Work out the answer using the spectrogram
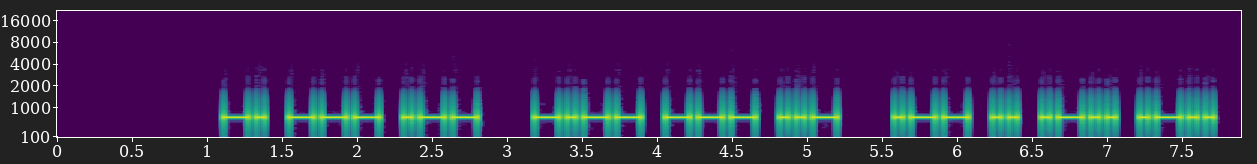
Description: Morse code, heard as a keyed tone, about 22 wpm, 700 Hz. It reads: NOW YOU WILL
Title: Sentences from Top 1200 Words 22wpm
